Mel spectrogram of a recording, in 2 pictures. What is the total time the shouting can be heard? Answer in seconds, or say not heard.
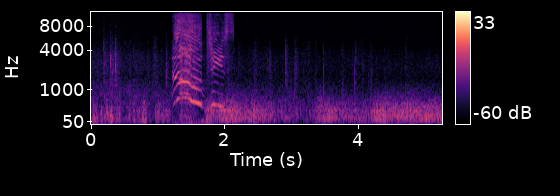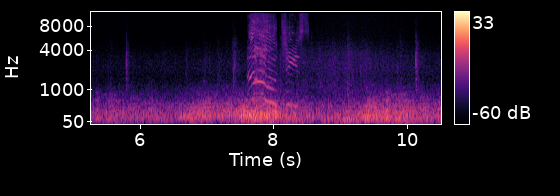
2 s.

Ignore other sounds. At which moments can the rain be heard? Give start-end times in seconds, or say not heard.
0.0-10.4.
